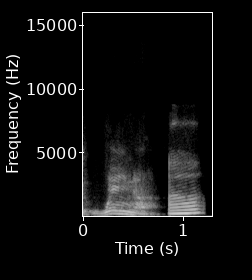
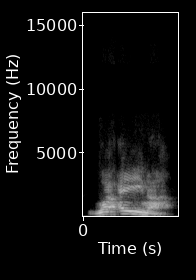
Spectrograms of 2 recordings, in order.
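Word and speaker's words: وأين: So it's like you ignored this hamza here. You ignored it, okay? Which we can't do because it's a hamza. It's called hamzatul qata. Okay, we have to pronounce it. So it's incorrect to say wayna. We have to say wa'ayna.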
